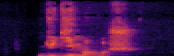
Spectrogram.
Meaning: amateur, weekend
- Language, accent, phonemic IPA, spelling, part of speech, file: French, France, /dy di.mɑ̃ʃ/, du dimanche, adjective, LL-Q150 (fra)-du dimanche.wav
